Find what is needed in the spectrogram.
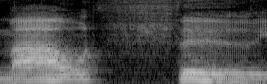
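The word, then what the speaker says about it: mouth: 이렇게 읽어요 마우스 마 사실요 th 발음이 굉장히 힘들어요 그래서 너무 어려우시면 그냥 쓰 쓰 이렇게 하셔도 돼요 th 어떻게 소리 낸다고요 쓰 물론이 발음이 아닌데 진짜 제대로 된 그 원어민 발음을 하기는 너무 어려우니까 그냥 궁여지책으로 스 이렇게 소리 난다고 보시면 되고 여기가 마 그다음에 우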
